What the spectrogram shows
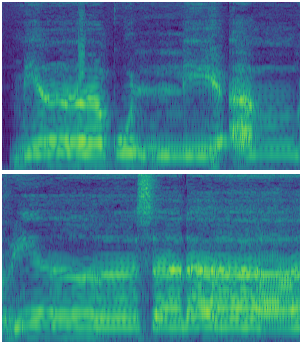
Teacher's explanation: جب وقف کیا جائے گا تب را کو پر یعنی موٹا پڑھا جائے گا اور دونوں زیر کو سائلنٹ کر دیا جائے گا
